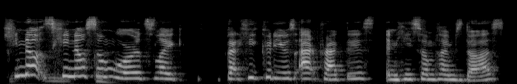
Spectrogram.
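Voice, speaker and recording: A woman's voice: high voice, moderate pace, a bit bright. A young woman from Colombia with a Colombian Spanish accent, Spanish being her first language, speaking as an interview guest in a hesitant way with lots of "like" fillers. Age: young adult. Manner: hesitant, many "like" fillers, laughs often. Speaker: college diver, guest. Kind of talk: casual interview chat.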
